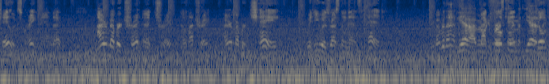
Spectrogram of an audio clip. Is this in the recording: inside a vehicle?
yes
